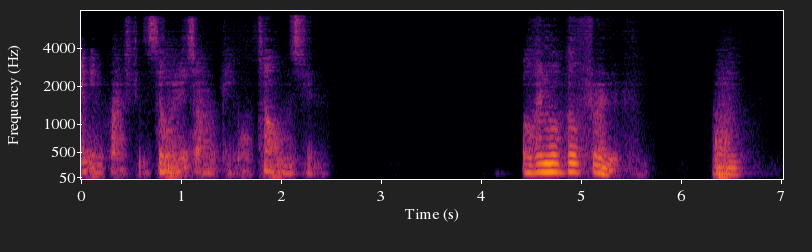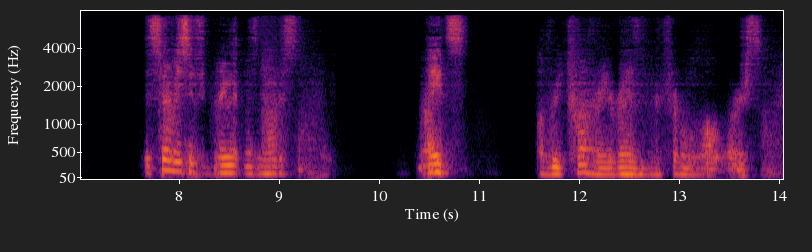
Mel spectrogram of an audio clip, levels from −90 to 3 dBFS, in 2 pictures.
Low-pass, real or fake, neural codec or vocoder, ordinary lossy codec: 7.2 kHz; fake; codec, 44.1 kHz, 0.9 kbps, DAC; AAC, 32 kbps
